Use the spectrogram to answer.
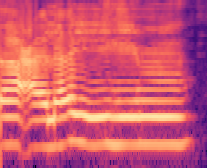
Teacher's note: انعمتا یہاں پر نون کو ظاہر کر کے پڑھیں گے، اسی طرح سے میم کو بھی یہاں پر ظاہر کر کے پڑھیں گے. علیہم میں لام یا زبر لئی میں یا لین یعنی کہ حروف لین ہو رہا ہے تو اس لیے لئی کو ایک دم پڑھیں گے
